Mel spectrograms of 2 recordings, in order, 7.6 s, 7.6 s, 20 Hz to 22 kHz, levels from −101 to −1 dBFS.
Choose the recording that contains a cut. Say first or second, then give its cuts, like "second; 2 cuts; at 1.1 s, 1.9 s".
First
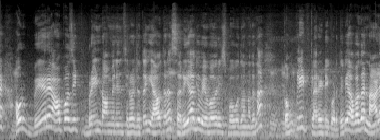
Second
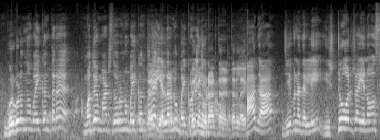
second; 1 cut; at 5.0 s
